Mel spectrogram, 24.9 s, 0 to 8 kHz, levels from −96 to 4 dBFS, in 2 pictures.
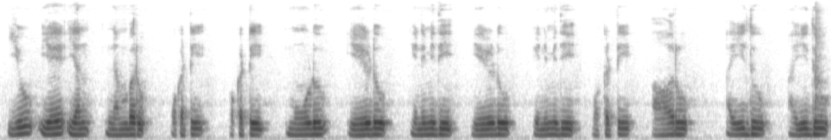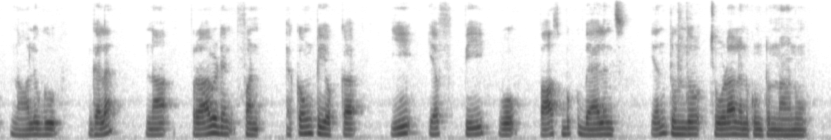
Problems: background sounds at intervals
